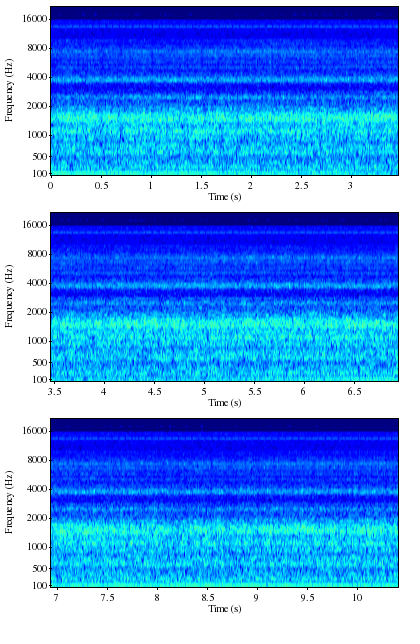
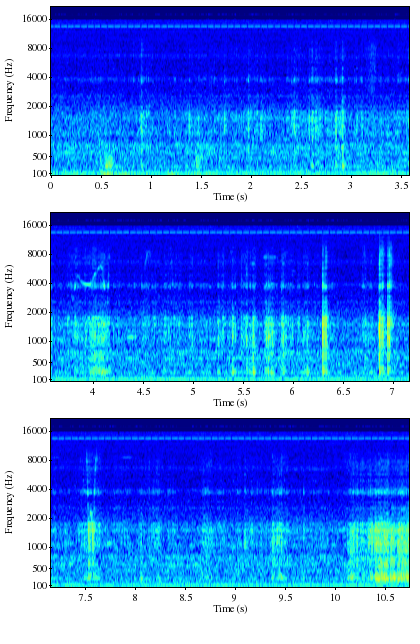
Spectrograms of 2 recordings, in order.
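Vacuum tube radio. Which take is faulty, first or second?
second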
